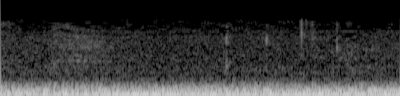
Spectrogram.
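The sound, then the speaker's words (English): A vintage Model T car engine rumbles steadily outside, a deep, continuous low throb that holds an even loudness from start to finish, with no voices over it. “Do I hear the Model T outside? Model T is rumbling, isn't it,”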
